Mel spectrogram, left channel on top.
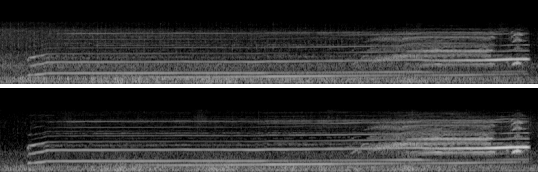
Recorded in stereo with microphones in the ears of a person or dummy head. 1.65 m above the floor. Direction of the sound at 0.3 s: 10° right (ahead or behind).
